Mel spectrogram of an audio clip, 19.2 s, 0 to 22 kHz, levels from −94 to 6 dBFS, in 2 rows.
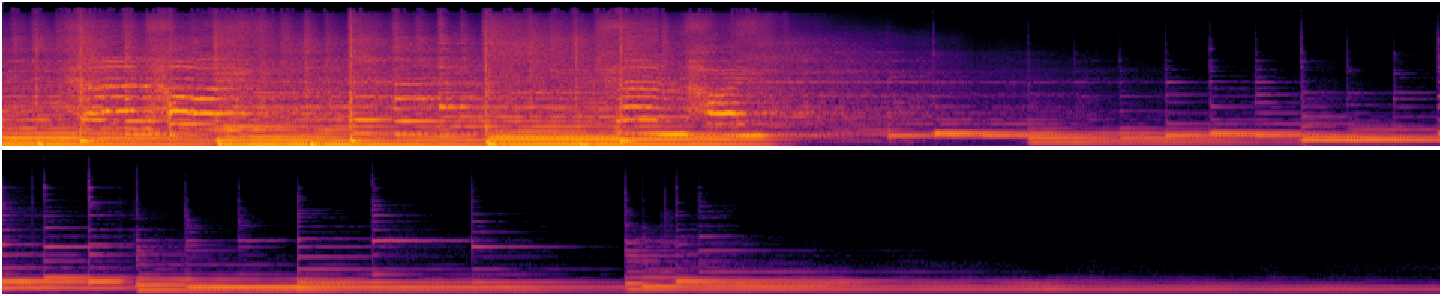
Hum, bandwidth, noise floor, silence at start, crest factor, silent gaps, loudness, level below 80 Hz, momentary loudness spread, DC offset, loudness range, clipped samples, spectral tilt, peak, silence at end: none; 18 kHz; -47 dBFS; 0 s; 20 dB; none; -20 LUFS; -26 dBFS; 20 LU; under 0.1%; 18 LU; under 0.1%; -5.5 dB/octave; -2 dBFS; 0.8 s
